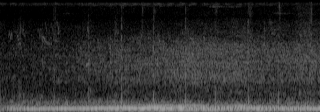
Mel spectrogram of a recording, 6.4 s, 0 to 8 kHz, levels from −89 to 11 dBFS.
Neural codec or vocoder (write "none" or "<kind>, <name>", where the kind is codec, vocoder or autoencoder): none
